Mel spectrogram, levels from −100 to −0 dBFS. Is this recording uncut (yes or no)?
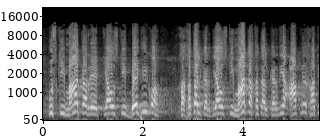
yes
